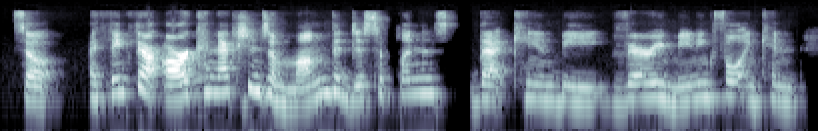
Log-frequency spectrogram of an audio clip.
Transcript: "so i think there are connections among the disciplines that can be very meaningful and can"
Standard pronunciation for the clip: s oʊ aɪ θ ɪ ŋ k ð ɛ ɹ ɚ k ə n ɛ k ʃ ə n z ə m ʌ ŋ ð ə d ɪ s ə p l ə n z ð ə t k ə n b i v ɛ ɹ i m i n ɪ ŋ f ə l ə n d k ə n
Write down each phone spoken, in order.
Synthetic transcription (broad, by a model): s oʊ aɪ θ ɪ ŋ k ð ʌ ɹ ɚ k ə n ɛ k ʃ ə n z ə m ʌ ŋ ð ə d ɪ s ə p l ə n z ð ə t k ə n b i v ɛ ɹ i m i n ɪ ŋ f l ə n k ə n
